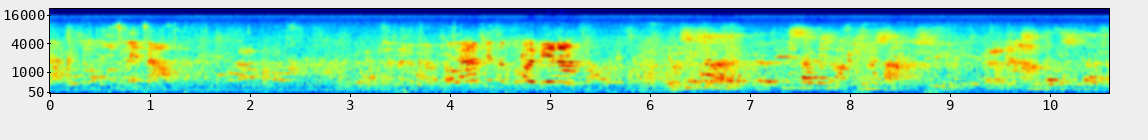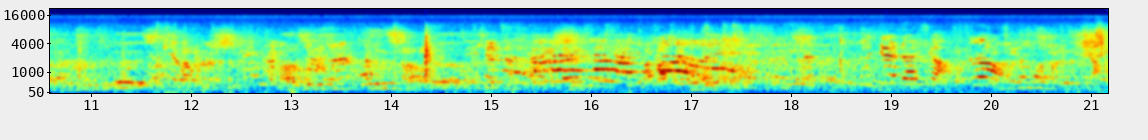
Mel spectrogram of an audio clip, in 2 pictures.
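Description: Men and women chat in the background of a busy room.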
